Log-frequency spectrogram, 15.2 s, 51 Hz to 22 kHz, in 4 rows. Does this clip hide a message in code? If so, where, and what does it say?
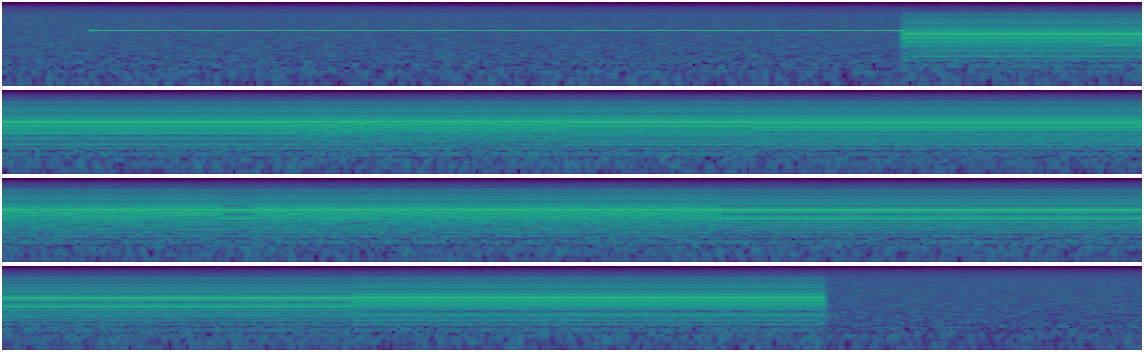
Yes: Commodore tape loading (standard loader) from 0.3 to 14.1 s, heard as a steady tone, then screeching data.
